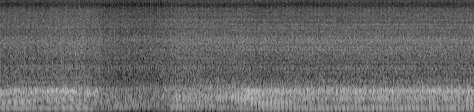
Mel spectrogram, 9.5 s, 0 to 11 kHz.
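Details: 2014 Hyundai Sonata 2.4L GDI idling with AC on: light, uneven metallic rattle over the hum; rattle stops with AC off, present whenever AC engages (belt tensioner replaced without effect); AC compressor is the culprit, still cools fine.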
